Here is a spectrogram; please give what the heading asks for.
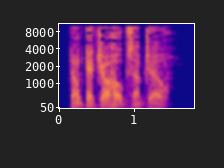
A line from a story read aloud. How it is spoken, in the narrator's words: he said in an unhappy tone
